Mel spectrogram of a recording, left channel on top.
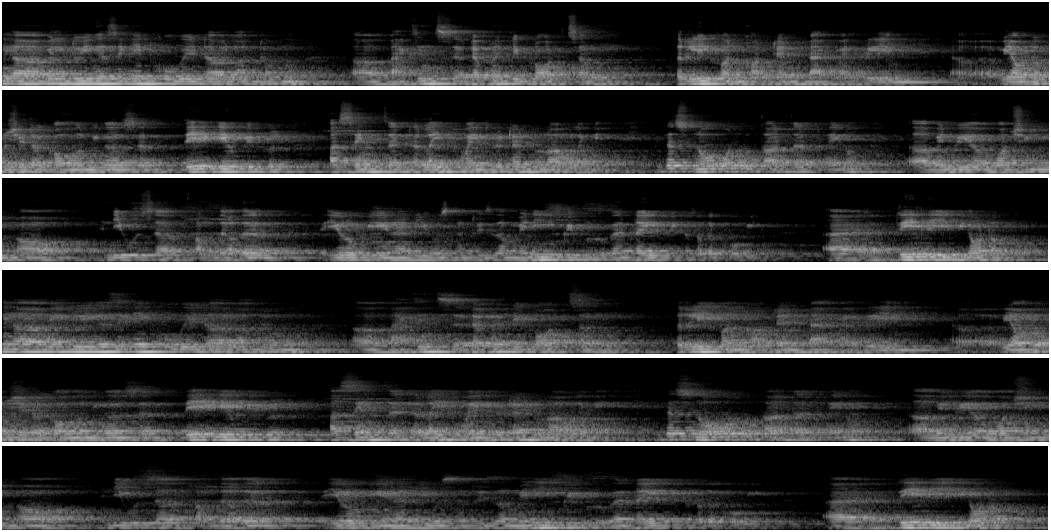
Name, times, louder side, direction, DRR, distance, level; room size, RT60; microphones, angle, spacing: voice 1, 0.0-3.2 3.5-6.2 6.7-13.3 13.7-21.6 21.9-23.7 24.1-28.5 29.1-30.9, left 1 dB, 85° left, -1 dB, 2.1 m, -27 dB
14.5 x 8.9 x 6.8 m, 2.4 s
head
